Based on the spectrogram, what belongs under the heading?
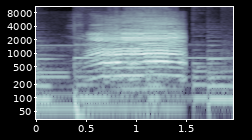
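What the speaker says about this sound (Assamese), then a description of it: "গৰুৰ মাতটো শুনো আহাচোন" A domestic cow gives one loud, drawn-out moo close by, rising and holding for about a second before cutting off, with no other sounds around it.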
